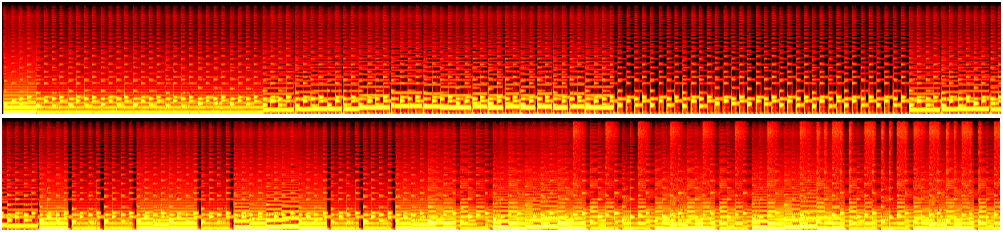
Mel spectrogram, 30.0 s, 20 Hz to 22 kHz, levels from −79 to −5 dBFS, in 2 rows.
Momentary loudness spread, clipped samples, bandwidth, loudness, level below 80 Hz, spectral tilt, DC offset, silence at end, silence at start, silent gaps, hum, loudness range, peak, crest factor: 7 LU; under 0.1%; over 20 kHz; -20 LUFS; -24 dBFS; -6.5 dB/octave; under 0.1%; 0 s; 0.05 s; none; none; 5 LU; -4 dBFS; 14 dB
